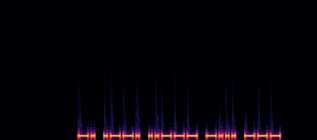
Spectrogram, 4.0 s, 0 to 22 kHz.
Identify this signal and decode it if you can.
Morse code, heard as a keyed tone, about 31 wpm, 700 Hz. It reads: NP2BO
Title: USA Call Signs - 5 Characters - Repeated 2x - 30wpm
